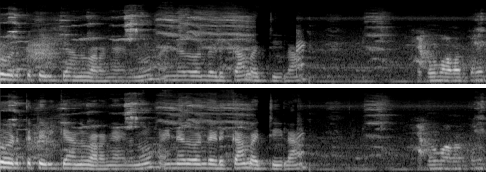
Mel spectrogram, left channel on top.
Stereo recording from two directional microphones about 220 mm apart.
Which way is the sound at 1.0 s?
20° right (ahead or behind).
